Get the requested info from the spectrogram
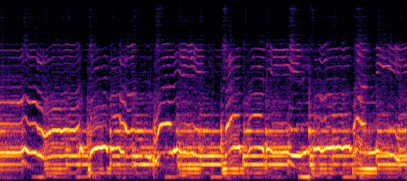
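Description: A woman singing a Nepali dohori folk song into a microphone, her voice sliding and ornamented, over a steady harmonium drone and regular beats of a madal drum, heard through a PA.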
